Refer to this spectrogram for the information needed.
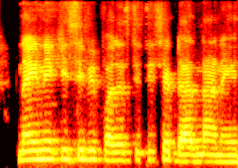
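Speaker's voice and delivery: ordinary talk, nothing marked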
